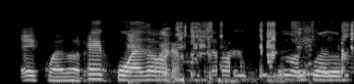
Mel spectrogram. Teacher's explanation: Quiere decir que esta de aquí, esta palabra es una palabra aguda, porque tiene su acento Dor en la última sílaba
